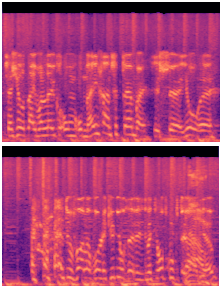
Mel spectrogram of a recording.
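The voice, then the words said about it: Dutch Hague regional accent. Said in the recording (Dutch): “Je komt volgens mij aan je accent horen, tenminste, een beetje uit de buurt daar. ... ik kom uit Den Haag.”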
